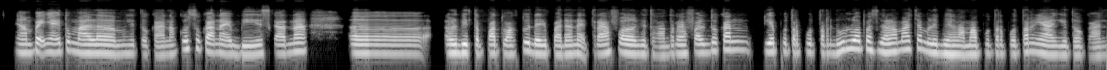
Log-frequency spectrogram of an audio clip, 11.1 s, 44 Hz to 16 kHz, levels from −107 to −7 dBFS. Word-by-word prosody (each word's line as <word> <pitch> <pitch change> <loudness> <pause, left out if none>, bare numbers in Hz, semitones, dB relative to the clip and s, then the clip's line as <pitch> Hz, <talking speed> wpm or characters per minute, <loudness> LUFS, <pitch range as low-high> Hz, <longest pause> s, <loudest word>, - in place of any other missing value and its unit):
nyampenya 200 0 +2
itu 225 +2 -4
malam, 190 -2 +3
gitu 185 -1 -9
kan. 165 0 -4
Aku 200 +9 -2
suka 240 -7 +1
naik 175 -2 +1
bis 170 +2 -2
karena, 200 +4 +2 0.4
eee, 185 -1 0 0.3
lebih 195 +1 +7
tepat 190 0 +1
waktu 180 +6 0
daripada 180 -2 +1
naik 180 -3 -2
travel, 190 +3 +2
gitu 180 - -6
kan. 160 - -5
Travel 185 +3 -1
itu 225 - -2
kan, 250 +2 +2 0.3
dia 215 -1 +3
putar-putar 200 -1 -7
dulu, 255 +6 +4
apa 255 -1 0
segala 215 -1 +2
macam, 255 +2 0
lebih 185 -2 +2
lama 175 0 +1
putar-putarnya, 185 +1 -2
gitu 165 -1 -5
kan. 155 +1 -8
190 Hz, 180 wpm, -25 LUFS, 180-210 Hz, 0.4 s, lebih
